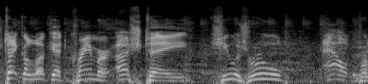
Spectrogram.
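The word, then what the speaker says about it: Eschete: it's fouled away is spelled e-s-c-h-e-t-e and pronounced ashtay Heath has been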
